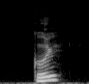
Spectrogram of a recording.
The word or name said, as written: gulv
